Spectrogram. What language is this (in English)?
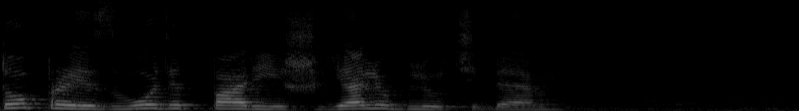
Russian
